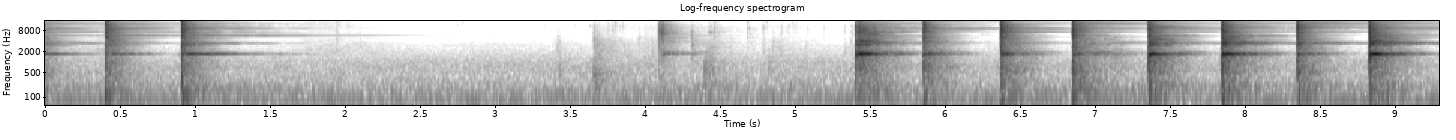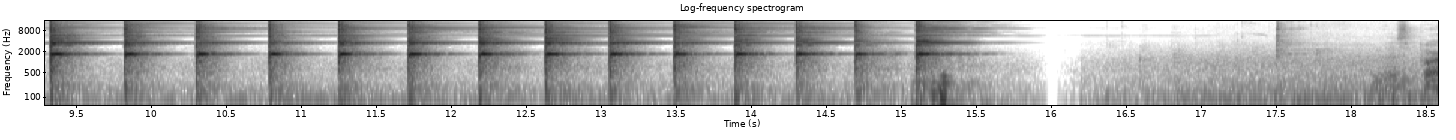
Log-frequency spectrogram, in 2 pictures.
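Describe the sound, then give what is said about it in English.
Sharp metallic hammer strikes on a metal bracket being built for a motorcycle sissy bar: a couple of blows, a pause, then a steady run of about twenty evenly spaced ringing clanks before it stops, followed by faint rustling. “Oh, this is a bracket. Okay. Uh, that I'm building for the sissy bar for my motorcycle.”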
